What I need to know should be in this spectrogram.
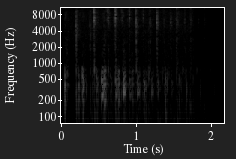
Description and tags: falling rocks
rocks falling
Sounds Will Be Done Boys
fun, sac, wheelbarrow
